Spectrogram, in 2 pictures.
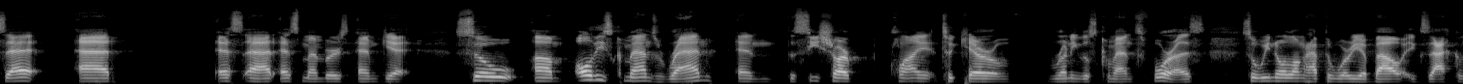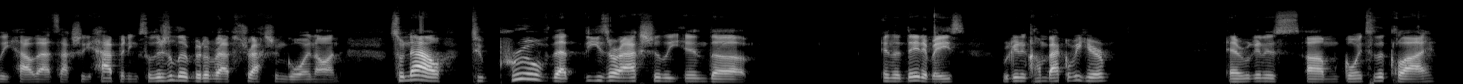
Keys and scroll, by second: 22.4-23.3 typing, 24.3 ctrl+c, 24.7-26.9 typing, 26.4 ctrl+r, 27.1 Return.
